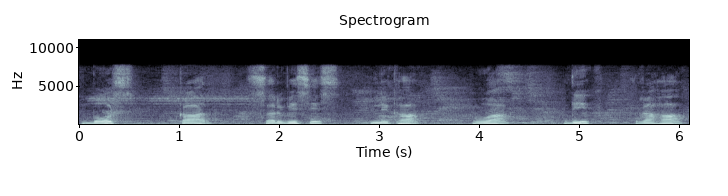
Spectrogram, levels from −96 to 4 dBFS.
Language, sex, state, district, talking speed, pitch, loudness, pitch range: Hindi, male, Madhya Pradesh, Dhar, 70 wpm, 155 Hz, -15 LUFS, 145-185 Hz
